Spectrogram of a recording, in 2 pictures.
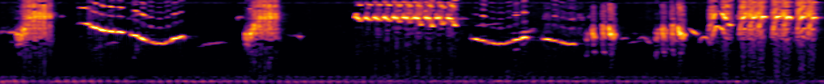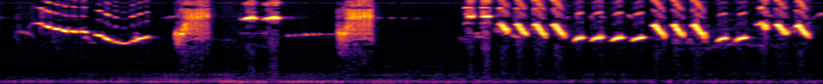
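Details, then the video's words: A small, loud-voiced bird delivering a rich rolling song full of variety: dipping whistled slurs, harsh buzzy bursts and rapid high trilled runs, with low music playing underneath throughout. "SUARA BURUNG KECIL BERSUARA KERAS!!"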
